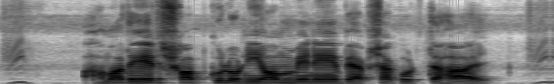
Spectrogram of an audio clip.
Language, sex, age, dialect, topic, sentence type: Bengali, male, 46-50, Northern/Varendri, banking, statement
